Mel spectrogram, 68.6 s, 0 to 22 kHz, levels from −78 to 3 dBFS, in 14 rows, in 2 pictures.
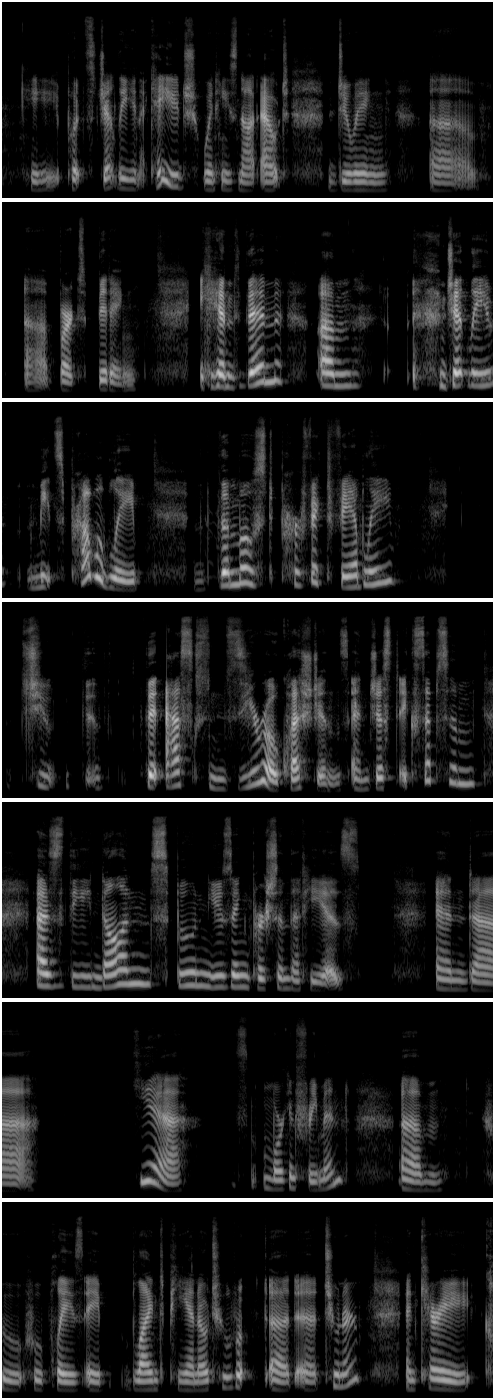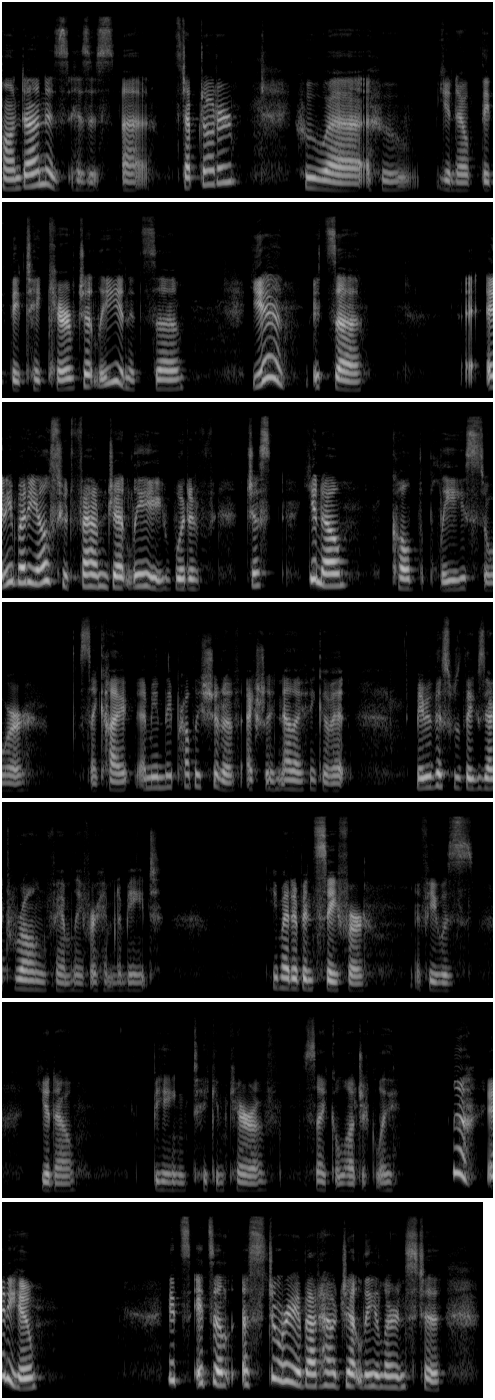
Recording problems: thin; very; fading below 350 Hz

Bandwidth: 16 kHz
